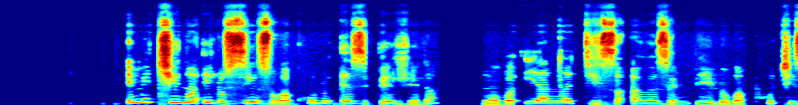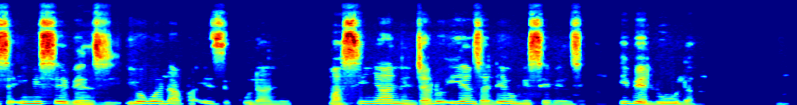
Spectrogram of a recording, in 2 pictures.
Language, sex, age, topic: North Ndebele, female, 36-49, health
